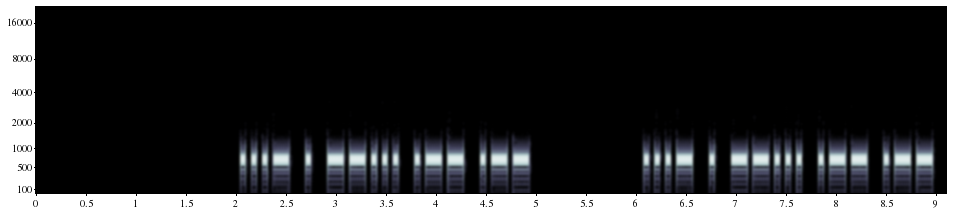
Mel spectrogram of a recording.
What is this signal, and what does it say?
Morse code, heard as a keyed tone, about 22 wpm, 700 Hz. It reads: VE7WW VE7WW
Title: DXCC-100 Call Signs - 5 Characters - Repeated 3x - 22wpm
